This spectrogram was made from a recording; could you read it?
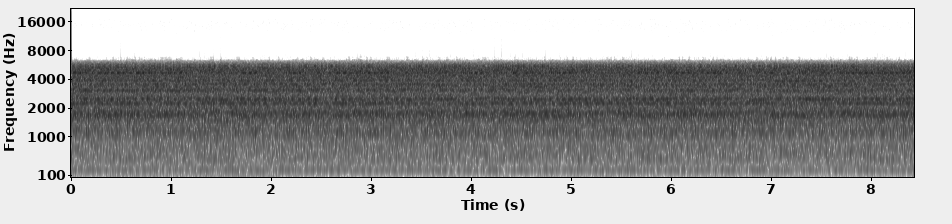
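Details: Rebuilt NetGain WarP 9 DC motor seating new National T300 brushes, idled by an EVNetics Soliton1 after about 40 hours of running. Even hum with steady brush hiss near 950 rpm, no sag yet, just before it unexpectedly drops below 900. Normal idle.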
